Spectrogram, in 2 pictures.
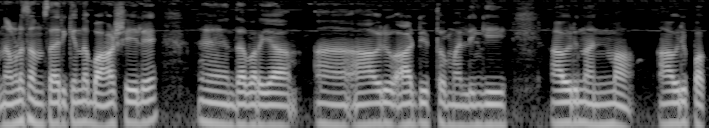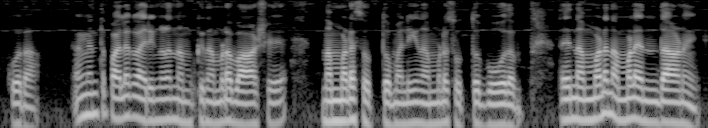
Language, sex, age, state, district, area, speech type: Malayalam, male, 45-60, Kerala, Palakkad, urban, spontaneous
